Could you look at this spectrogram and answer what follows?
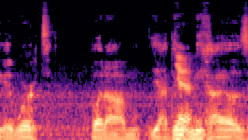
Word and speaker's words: Mikhail: Mikhail is how you pronounce it. Yeah. And we went with Michael when we were having a conversation with him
